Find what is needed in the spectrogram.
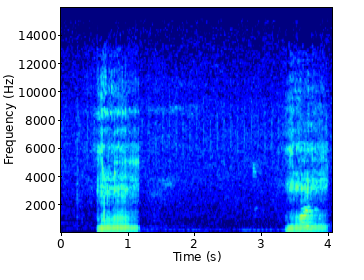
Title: Snoring pup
